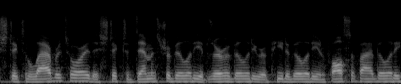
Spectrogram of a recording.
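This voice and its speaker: At medium pitch, a man speaks in a somewhat breathy voice. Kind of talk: lecture. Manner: fast; hesitant, many fillers.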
